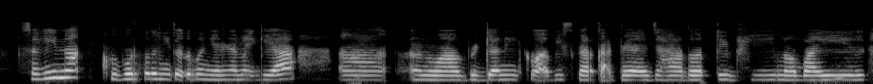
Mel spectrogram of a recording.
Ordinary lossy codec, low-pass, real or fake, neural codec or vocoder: Opus, 64 kbps; 7.2 kHz; fake; codec, 44.1 kHz, 2.6 kbps, DAC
